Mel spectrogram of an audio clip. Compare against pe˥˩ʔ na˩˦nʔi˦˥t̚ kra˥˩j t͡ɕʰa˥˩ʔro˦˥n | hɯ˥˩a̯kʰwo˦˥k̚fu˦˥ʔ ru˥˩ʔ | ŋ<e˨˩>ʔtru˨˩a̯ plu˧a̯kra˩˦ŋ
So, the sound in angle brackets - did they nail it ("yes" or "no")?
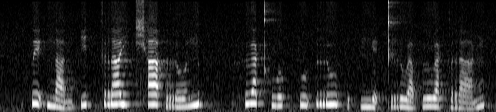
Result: yes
